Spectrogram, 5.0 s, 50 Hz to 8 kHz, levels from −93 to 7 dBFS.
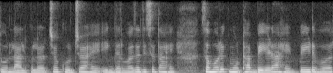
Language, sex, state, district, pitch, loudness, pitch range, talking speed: Marathi, female, Maharashtra, Sindhudurg, 210 Hz, -15 LUFS, 195-225 Hz, 180 wpm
